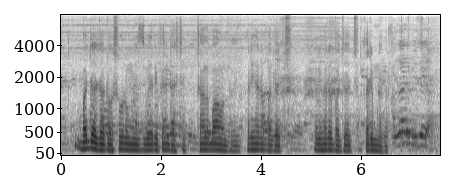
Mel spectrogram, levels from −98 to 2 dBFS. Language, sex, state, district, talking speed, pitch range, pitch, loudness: Telugu, male, Telangana, Karimnagar, 95 wpm, 115-130 Hz, 120 Hz, -23 LUFS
